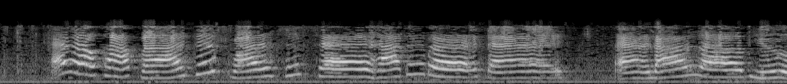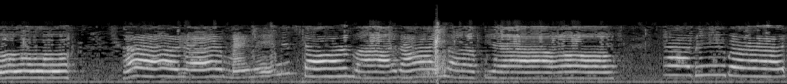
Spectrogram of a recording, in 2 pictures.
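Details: A five-month-old female Boston Terrier yodels and howls in wavering, sliding bursts, as if singing "happy birthday" to her owner.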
